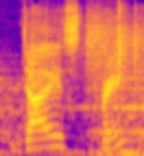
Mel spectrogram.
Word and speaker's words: Dire Straits: Esto es Dire Straits.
